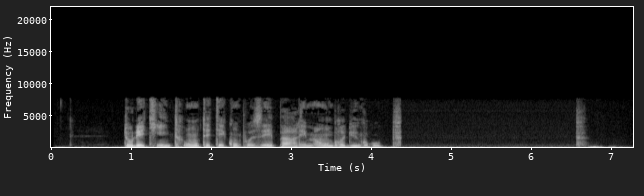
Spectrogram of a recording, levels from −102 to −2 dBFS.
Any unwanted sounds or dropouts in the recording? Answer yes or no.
no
